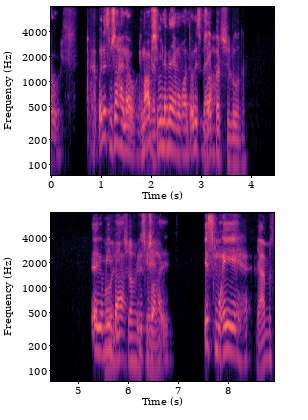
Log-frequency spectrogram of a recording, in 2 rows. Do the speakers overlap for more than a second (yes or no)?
yes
